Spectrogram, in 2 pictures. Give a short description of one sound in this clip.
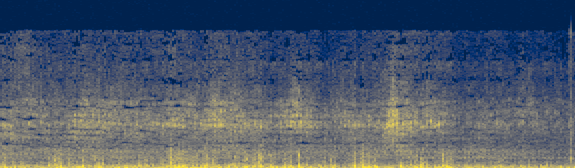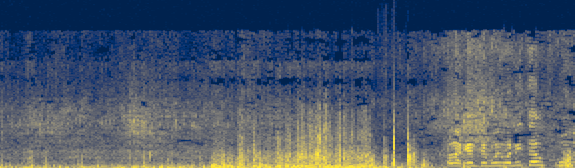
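Wind blows hard and rumbles outdoors.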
